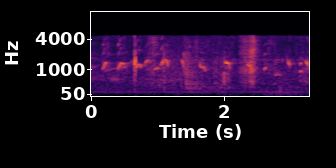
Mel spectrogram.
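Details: Corgi puppies almost seven weeks old, from two litters of the mothers Katie and Venus, giving a busy chorus of short high squeaks and whimpers, several overlapping, with quiet background hiss.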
